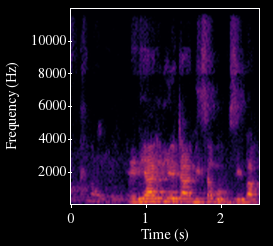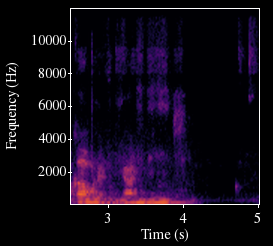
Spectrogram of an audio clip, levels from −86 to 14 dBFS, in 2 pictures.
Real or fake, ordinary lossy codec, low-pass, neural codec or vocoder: fake; Opus, 16 kbps; 10.8 kHz; codec, 24 kHz, 3.1 kbps, DualCodec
